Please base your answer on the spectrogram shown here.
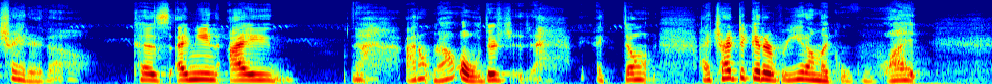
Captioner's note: exhales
